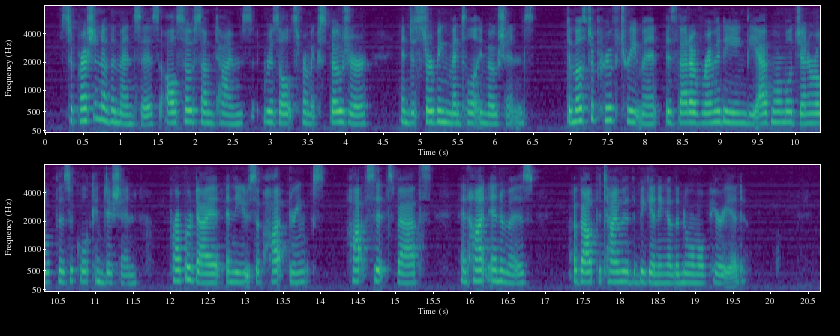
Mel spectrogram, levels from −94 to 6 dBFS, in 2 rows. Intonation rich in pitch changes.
No: narrow, 2.6 semitones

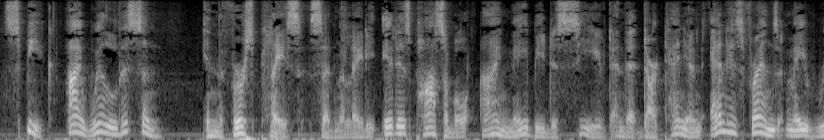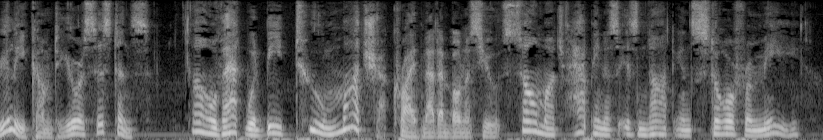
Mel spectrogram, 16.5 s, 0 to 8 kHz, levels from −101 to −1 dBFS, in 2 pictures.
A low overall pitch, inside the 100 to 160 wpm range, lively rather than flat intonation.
No: low, 125 Hz; average, 170 wpm; wide, 6.1 semitones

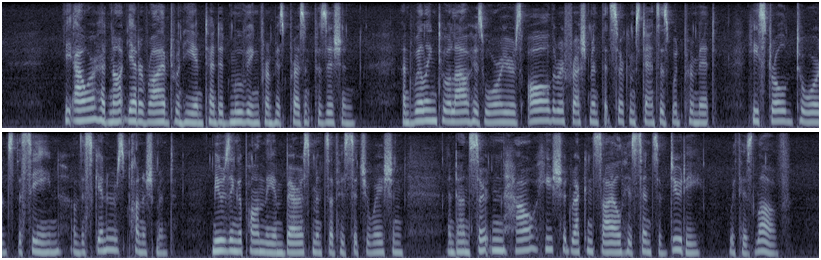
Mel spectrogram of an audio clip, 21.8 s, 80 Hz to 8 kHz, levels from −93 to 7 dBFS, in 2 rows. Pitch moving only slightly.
Yes: narrow, 2.2 semitones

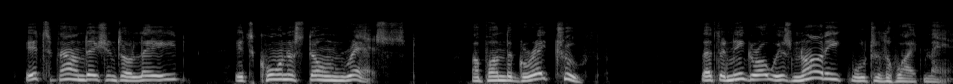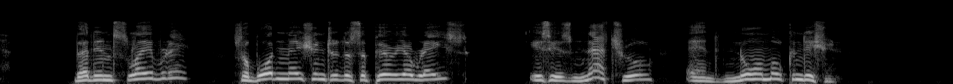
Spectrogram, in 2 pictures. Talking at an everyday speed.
No: slow, 115 wpm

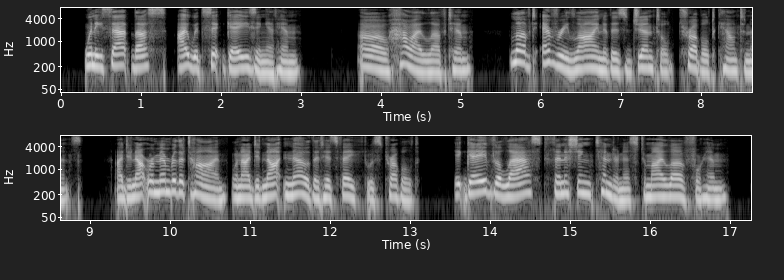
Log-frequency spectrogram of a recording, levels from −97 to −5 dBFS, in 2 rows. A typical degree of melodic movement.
Yes: average, 4.7 semitones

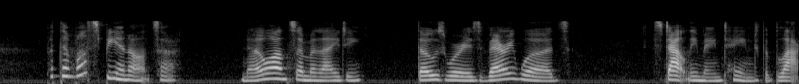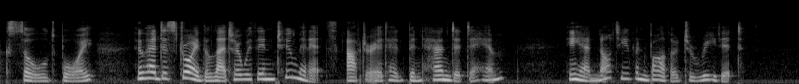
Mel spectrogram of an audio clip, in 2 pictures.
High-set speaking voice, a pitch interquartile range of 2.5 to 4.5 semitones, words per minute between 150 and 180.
No: high, 195 Hz; average, 4.9 semitones; average, 160 wpm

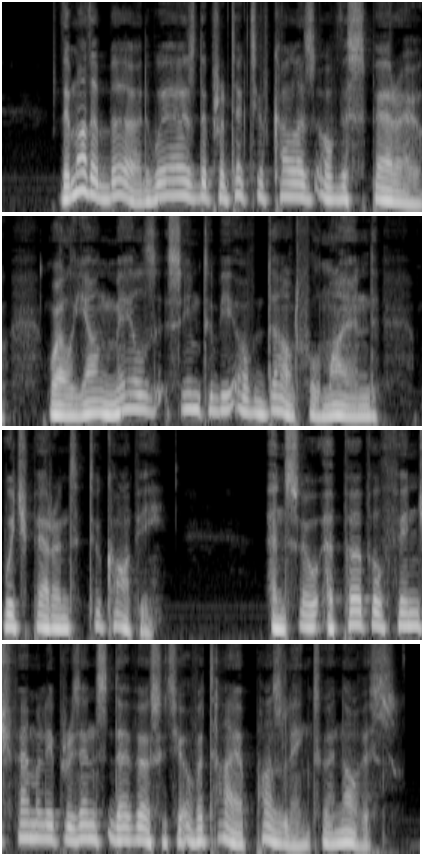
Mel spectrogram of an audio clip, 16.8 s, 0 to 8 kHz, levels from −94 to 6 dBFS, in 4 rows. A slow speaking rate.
Yes: slow, 130 wpm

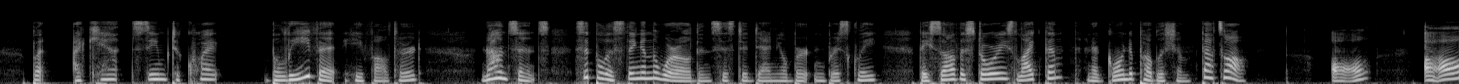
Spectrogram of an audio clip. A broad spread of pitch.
Yes: wide, 6.2 semitones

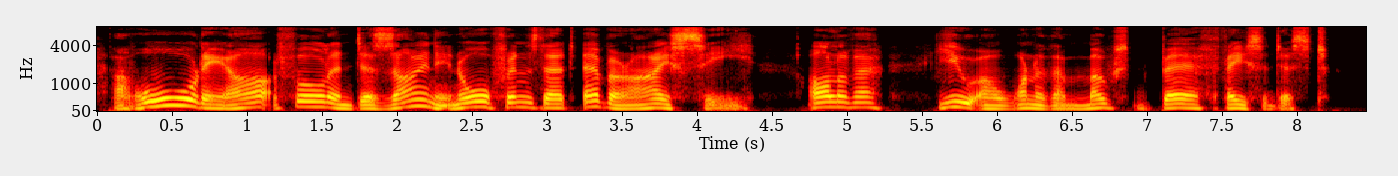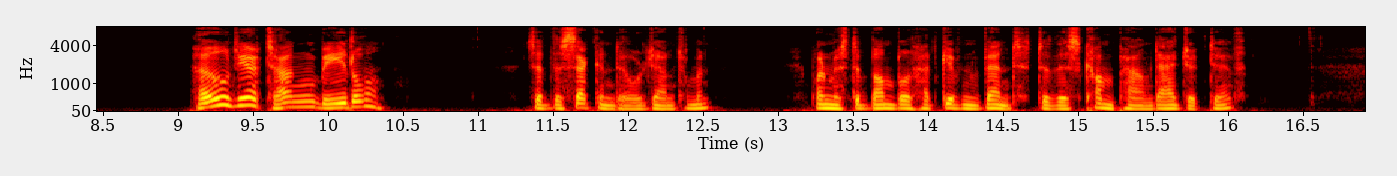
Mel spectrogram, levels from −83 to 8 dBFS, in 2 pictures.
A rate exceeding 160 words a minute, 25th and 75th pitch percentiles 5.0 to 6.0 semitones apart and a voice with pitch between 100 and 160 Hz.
No: average, 140 wpm; average, 5.3 semitones; medium, 140 Hz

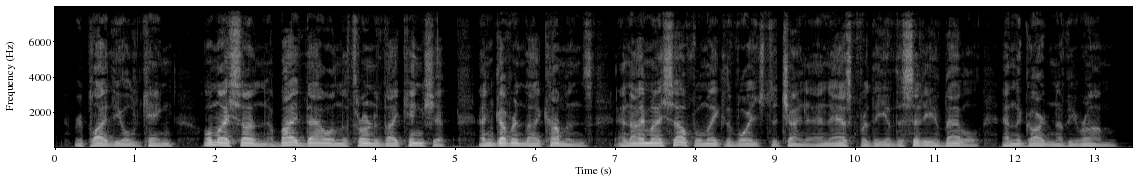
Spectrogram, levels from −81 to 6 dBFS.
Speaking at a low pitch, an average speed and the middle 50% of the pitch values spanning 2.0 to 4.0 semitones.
Yes: low, 100 Hz; average, 185 wpm; average, 3.4 semitones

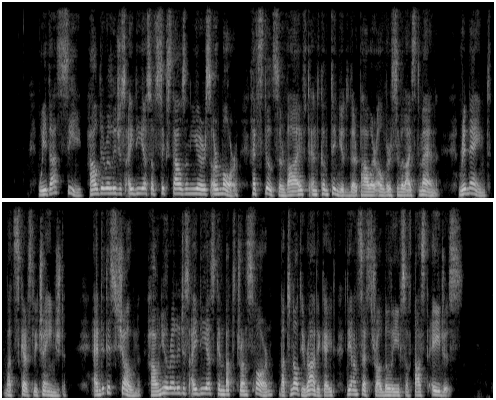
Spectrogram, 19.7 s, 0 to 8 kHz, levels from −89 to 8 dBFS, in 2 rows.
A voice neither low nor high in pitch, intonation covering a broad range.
Yes: medium, 165 Hz; wide, 6.5 semitones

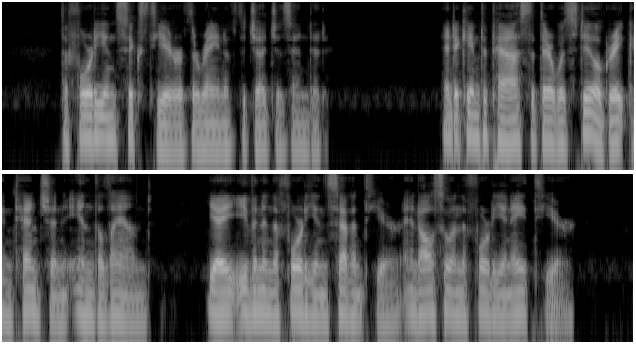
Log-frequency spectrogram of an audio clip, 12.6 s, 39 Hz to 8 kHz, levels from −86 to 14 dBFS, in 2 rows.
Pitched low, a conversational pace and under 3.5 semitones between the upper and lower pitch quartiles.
No: very low, 95 Hz; fast, 210 wpm; average, 2.9 semitones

